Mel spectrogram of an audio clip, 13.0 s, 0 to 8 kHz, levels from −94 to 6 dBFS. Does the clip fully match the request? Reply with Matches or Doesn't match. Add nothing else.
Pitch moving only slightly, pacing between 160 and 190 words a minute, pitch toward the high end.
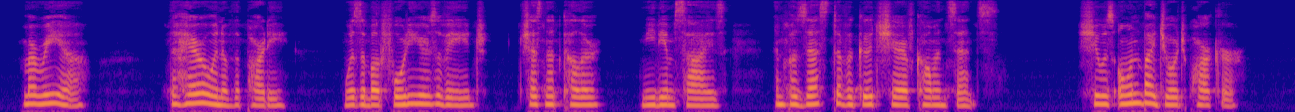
Doesn't match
